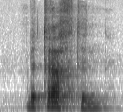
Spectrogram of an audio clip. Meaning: 1. to exercise or consider carefully 2. to pursue
- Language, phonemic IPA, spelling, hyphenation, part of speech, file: Dutch, /bəˈtrɑxtə(n)/, betrachten, be‧trach‧ten, verb, Nl-betrachten.ogg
